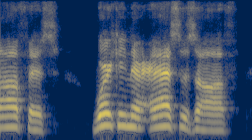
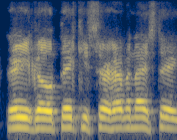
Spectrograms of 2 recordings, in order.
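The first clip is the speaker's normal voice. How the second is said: loud, bright customer-service voice; cheerful clerk; 10 dB louder than usual. Acted. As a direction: play the overly polite clerk handing over a form. Acting friendly clerk at counter.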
